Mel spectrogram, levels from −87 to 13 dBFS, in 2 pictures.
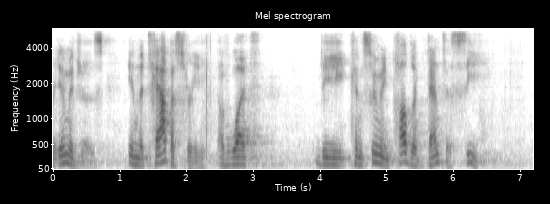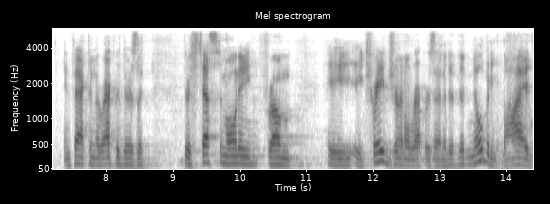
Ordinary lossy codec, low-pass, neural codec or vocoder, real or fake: AAC, 48 kbps; 5.4 kHz; codec, 44.1 kHz, 2.6 kbps, SNAC; fake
